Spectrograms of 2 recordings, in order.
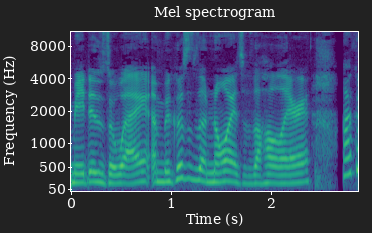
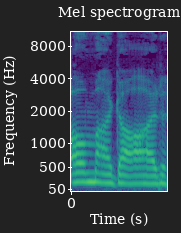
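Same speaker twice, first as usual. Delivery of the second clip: put-on American accent, lower pitch; 4 semitones lower than usual. Quoting a reaction during an interview, in an american accent. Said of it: "every time you quote someone, you do an American accent".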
